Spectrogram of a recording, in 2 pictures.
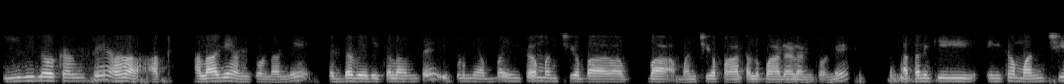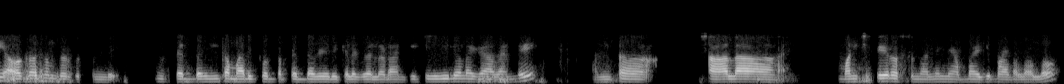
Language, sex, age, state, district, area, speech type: Telugu, male, 18-30, Telangana, Vikarabad, urban, conversation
